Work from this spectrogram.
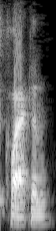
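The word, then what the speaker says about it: clachan: us the pronunciation too so it's uh CLA gun clacken so it is clackin rustic clackin c-l-a-c-h-a-n and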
